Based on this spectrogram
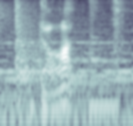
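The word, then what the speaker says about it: Duat: Now, the Veil is similar to something like I believe it's pronounced Dot.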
